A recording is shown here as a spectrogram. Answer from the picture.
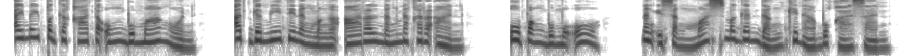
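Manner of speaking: ordinary delivery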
